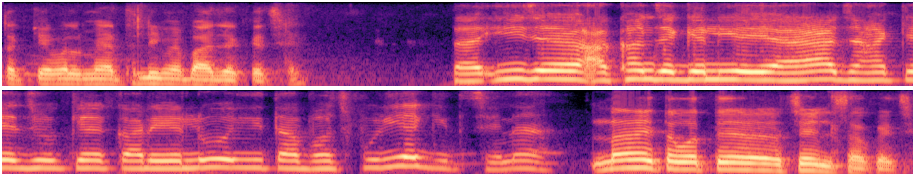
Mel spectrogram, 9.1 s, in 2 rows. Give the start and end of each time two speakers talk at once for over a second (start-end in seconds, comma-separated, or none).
none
